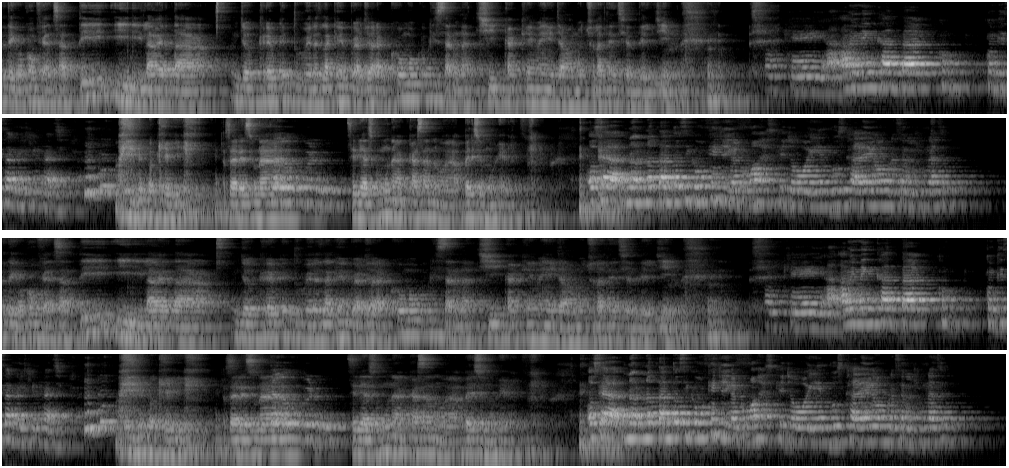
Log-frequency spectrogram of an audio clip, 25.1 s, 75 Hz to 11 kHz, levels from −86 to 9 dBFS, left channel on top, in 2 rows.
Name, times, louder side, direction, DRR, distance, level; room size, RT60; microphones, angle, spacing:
voice 1, 0.0-2.6 2.9-9.0 9.3-9.7 14.0-16.1 16.9-20.1, left 2 dB, 55° left, 4 dB, 0.9 m, -33 dB
voice 2, 9.5-11.5 11.7-11.9 12.3-13.3 13.6-14.2 15.9-16.7 19.9-24.3, left 2 dB, 70° right, -1 dB, 1.7 m, -27 dB
7.8 x 5.4 x 3.1 m, 1.3 s
head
